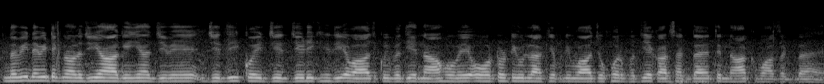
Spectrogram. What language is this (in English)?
Punjabi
